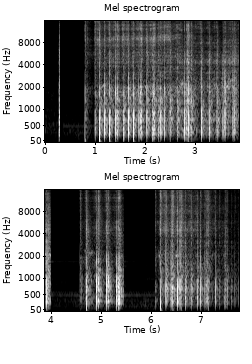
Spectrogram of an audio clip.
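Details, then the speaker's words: Beginner MIG/MAG welding on a basic machine: loud rapid crackling bursts like gunfire, stopping and restarting with each bead, an unstable popping arc; voltage suspected too low or wire speed too high, not confirmed. "i think the problem is that voltage is too low or the wire speed is too high so at least that's what came the closest to the sound i was hearing"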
